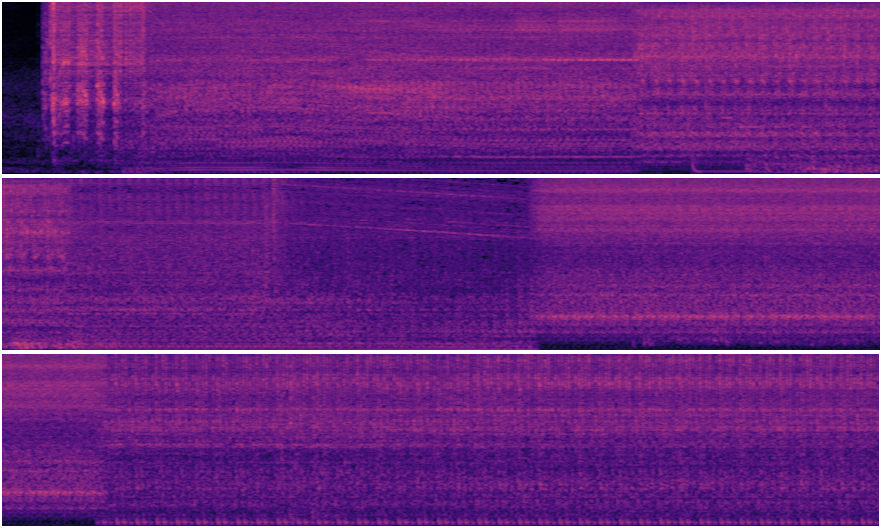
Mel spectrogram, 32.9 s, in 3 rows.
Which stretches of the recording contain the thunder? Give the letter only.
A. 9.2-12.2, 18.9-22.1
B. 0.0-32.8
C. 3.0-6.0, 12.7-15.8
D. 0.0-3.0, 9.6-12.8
A.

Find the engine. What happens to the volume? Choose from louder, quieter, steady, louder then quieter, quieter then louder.
steady.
